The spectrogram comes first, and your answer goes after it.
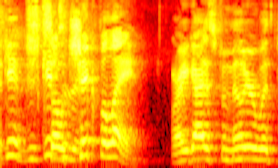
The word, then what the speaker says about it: Chick-fil-A: get so to the- Chick-fil-A. Are you guys familiar with Chick-fil-A? Yep. The way you make it sound phonetically, Chick-fil-A, right?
